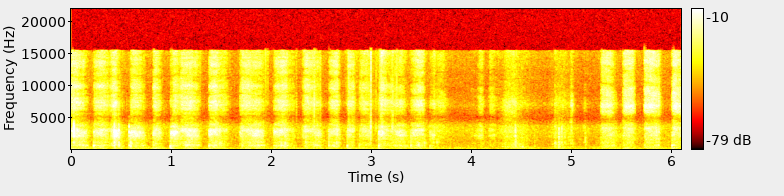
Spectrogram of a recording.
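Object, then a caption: Wooden colored pencil rubbed on a paper sheet. A blue wooden colored pencil is rubbed back and forth in short strokes over a single sheet of white paper printed with a mandala, lying flat on a table. The result is a quiet, steady scratching with a soft low rustle beneath and faint bright edges on each stroke. The strokes come at an uneven pace throughout.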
